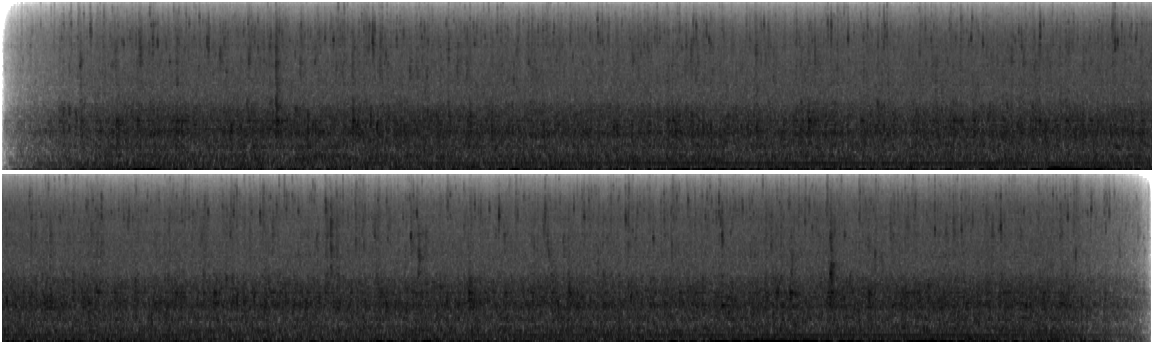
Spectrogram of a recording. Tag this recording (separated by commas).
Water, Rain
